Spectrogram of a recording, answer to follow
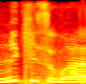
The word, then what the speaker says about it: Micki Sobral: Et on est en train d'écouter sur l'antenne de Radio J Mickey Sobral avec son groupe qui s'appelle Behind Locked Doors. Si j'ai bien prononcé. Bonjour Mickey.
